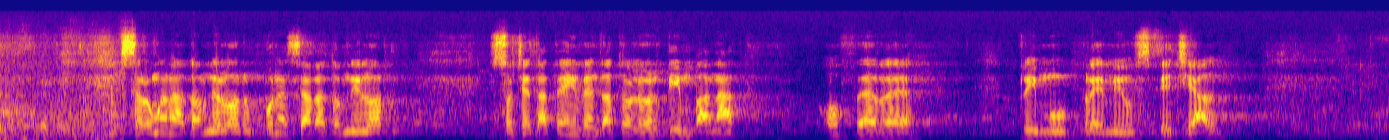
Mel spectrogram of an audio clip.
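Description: An older man reads aloud through a microphone and loudspeakers in a large echoing hall.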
